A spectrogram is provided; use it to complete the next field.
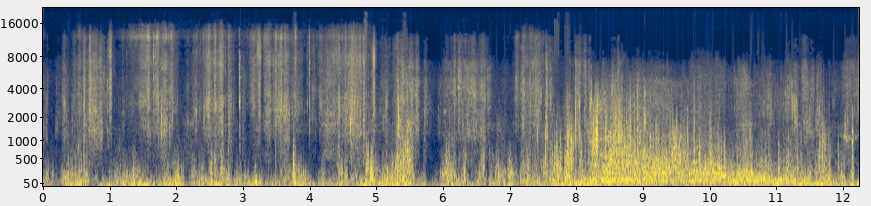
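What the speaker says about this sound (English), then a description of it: "She's a little windy up here" Strong wind buffeting a snowy mountain ridge, loud gusty rumbles and microphone-battering blasts rising and falling, growing heavier toward the end with no speech.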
